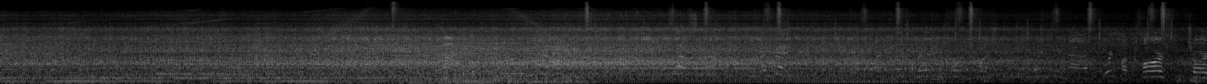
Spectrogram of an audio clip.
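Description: Fire engines from across the state pull into a staging area at a Jersey Shore boardwalk fire, heavy diesel engines rumbling and idling close by under steady background noise and talk, with a reversing beep late in the scene.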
